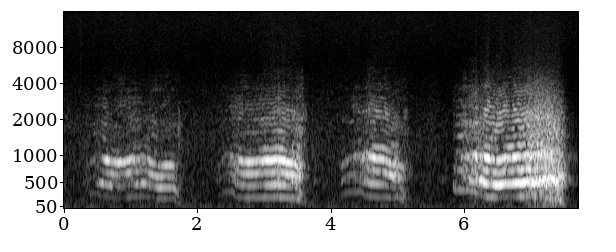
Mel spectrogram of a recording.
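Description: A brown bear gives four drawn-out, moaning calls about a second long each, spaced roughly two seconds apart; the last is louder and rougher.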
